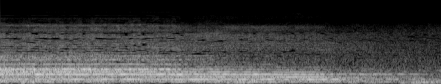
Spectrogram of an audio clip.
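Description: A boy's voice holding one long melodic note while chanting Quran recitation as imam of a prayer, fading near the end.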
